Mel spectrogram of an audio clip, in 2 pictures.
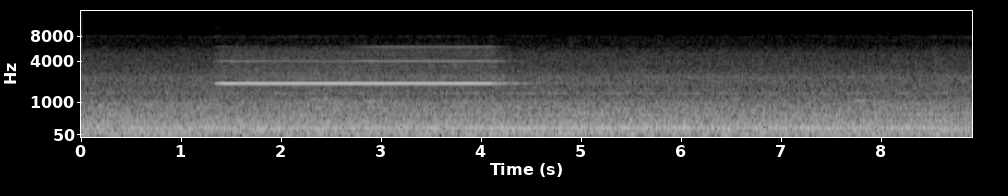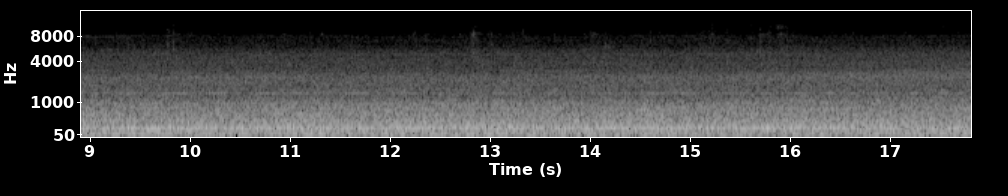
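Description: E7-series Shinkansen train standing at the platform, its onboard equipment giving a steady hum with a low drone. About a second in, a steady high-pitched beep sounds for about three seconds and is louder than the hum.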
